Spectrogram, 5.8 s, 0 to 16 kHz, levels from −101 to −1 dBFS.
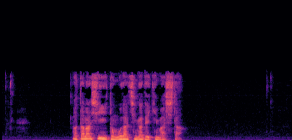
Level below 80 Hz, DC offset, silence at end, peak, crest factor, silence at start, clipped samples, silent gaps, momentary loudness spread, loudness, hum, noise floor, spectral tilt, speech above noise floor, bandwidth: -58 dBFS; under 0.1%; 2.25 s; -12 dBFS; 18 dB; 1.45 s; under 0.1%; none; 12 LU; -27 LUFS; none; -76 dBFS; -5.5 dB/octave; 50 dB; 8 kHz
